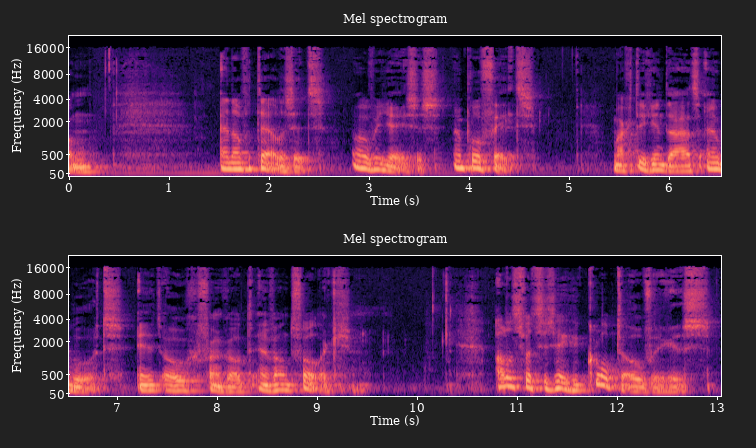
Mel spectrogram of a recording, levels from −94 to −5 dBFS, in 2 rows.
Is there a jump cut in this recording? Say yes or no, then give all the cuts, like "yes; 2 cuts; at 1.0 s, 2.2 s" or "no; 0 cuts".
no; 0 cuts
